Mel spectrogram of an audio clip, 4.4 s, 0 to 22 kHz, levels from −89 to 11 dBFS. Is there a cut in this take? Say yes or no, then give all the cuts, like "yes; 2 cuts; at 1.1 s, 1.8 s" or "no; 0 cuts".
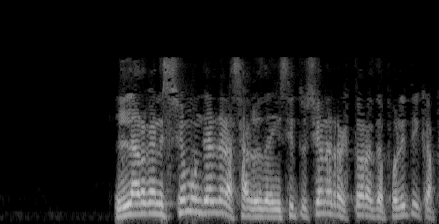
no; 0 cuts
